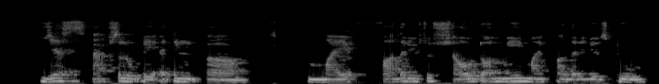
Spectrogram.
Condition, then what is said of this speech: Stuttering. I'm getting better in English, because I used to stammer more in English and less in Hindi.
